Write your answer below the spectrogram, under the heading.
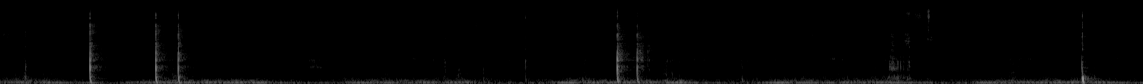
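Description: Faint close-up handling of small objects, with a handful of sharp clicks, some in quick pairs, over a low steady hum.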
